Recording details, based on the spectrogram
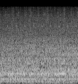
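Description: A 2008 Toyota Yaris with the 2NZ 1.5-litre engine idles, producing a loud, steady low hum for a short moment without any break or change.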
